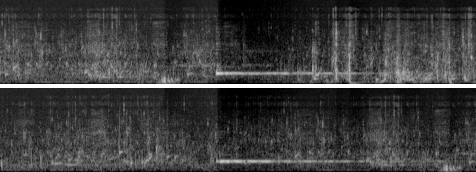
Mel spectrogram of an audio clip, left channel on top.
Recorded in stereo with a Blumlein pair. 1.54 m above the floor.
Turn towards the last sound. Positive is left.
turn(degrees=35)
